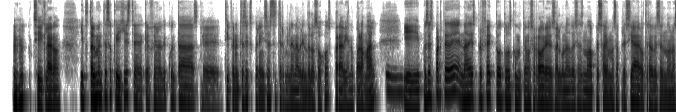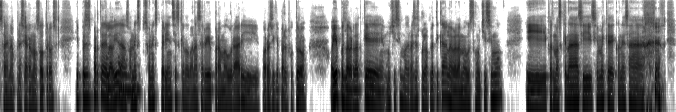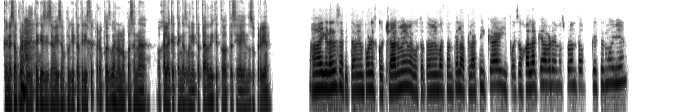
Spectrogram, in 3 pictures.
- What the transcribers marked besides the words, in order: chuckle; other background noise
- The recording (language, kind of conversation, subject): Spanish, podcast, ¿Cómo afecta a tus relaciones un cambio personal profundo?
